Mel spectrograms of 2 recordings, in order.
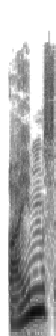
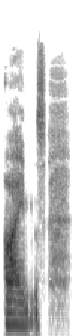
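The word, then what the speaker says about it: Ijames: winning play by James Imes, it's pronounced. I was like, I looked it up. It's James. It looks like James L. James or James I. James, but it's just pronounced Imes, which is really confusing.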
